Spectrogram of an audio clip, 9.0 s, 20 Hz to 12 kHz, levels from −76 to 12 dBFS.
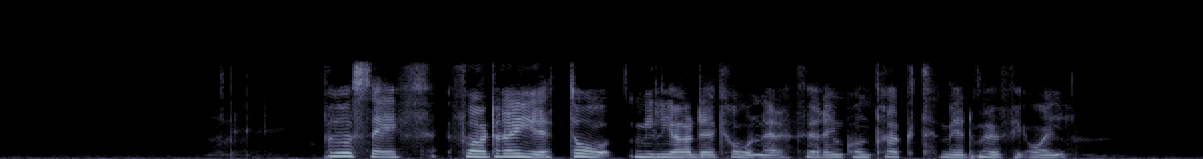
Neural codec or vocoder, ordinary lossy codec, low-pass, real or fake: codec, 16 kHz, 2 kbps, FreqCodec, larger model; none; 7.2 kHz; fake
